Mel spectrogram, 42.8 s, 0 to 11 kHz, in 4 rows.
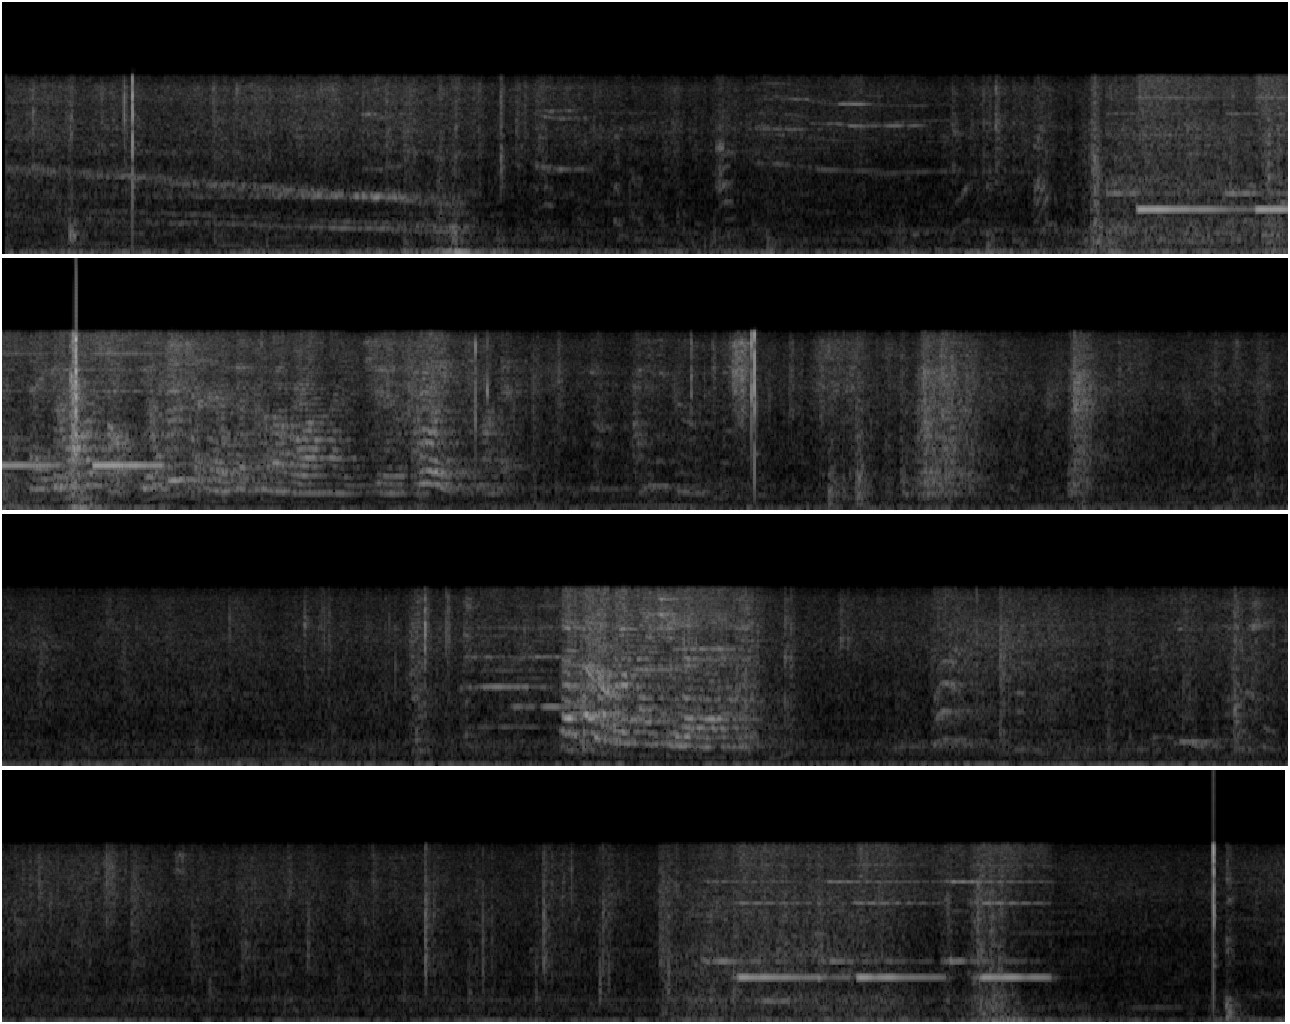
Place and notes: JR Line at 7 p.m. /17.12.07
Yoyogi, １丁目３５−７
